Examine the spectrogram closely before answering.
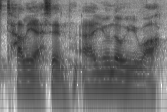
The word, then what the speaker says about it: Taliesin: one so yeah that's the way you pronounce that that particular name is taliesin uh you know you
